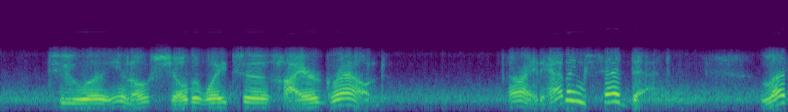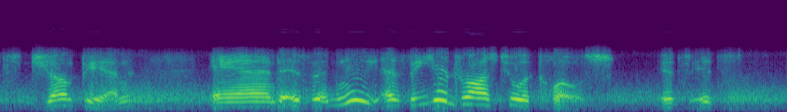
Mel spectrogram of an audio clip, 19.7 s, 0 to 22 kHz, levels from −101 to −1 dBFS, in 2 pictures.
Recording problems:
phone-call audio; poor line; nothing above 3.5 kHz
wrong speed, natural pitch; too slow; 0.5 times normal speed
wind noise on the microphone; occasional gusts; 20 dB below the speech

